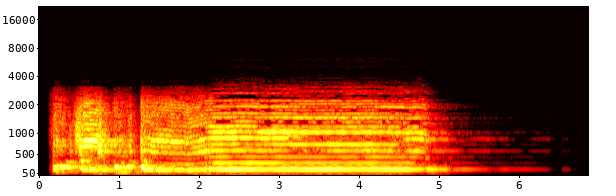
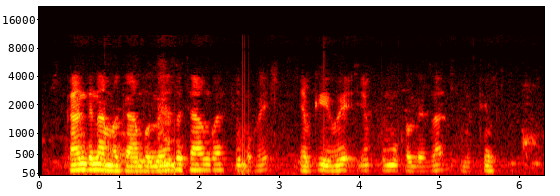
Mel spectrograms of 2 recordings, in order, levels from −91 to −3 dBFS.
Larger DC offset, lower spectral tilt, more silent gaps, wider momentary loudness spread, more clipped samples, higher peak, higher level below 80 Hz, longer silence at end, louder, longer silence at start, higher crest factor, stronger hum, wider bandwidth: neither; first, -12.5 dB/octave vs -9.5 dB/octave; neither; second, 7 LU vs 22 LU; neither; first, -2 dBFS vs -8 dBFS; about the same, -50 dBFS vs -54 dBFS; first, 1.75 s vs 0.05 s; first, -17 LUFS vs -27 LUFS; second, 0.15 s vs 0.35 s; about the same, 16 dB vs 20 dB; neither; second, 3.2 kHz vs 6 kHz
